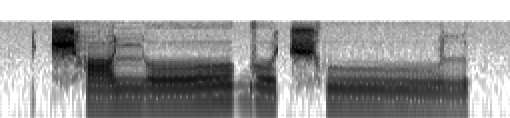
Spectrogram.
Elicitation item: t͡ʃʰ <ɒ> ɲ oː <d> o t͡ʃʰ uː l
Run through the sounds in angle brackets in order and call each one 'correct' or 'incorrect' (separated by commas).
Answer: correct, incorrect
